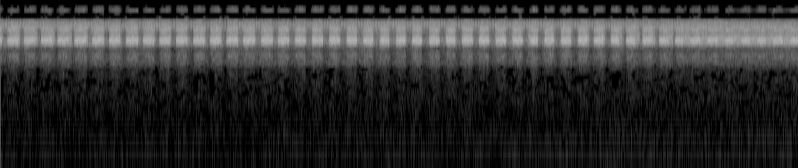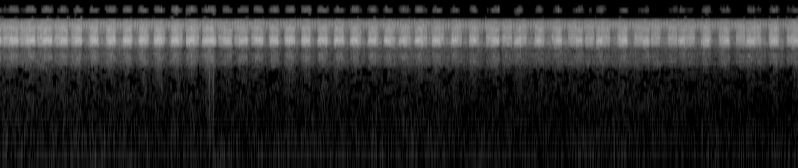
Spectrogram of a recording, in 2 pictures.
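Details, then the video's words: Cicadas singing in summer in Provence, southern France: a dense, continuous high buzzing chorus pulsing rapidly about three times a second, steady and unbroken throughout, with no other sounds. "Canto Cigarra"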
